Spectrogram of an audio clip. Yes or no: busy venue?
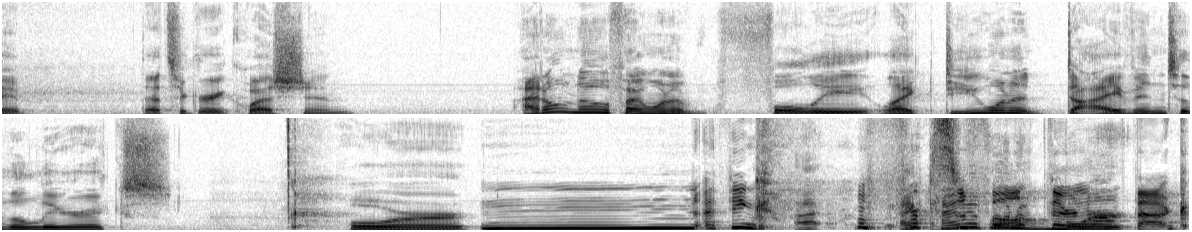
no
